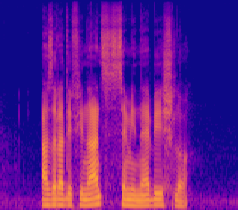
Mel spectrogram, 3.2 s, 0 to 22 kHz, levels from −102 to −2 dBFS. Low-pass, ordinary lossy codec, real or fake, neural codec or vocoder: none; none; real; none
